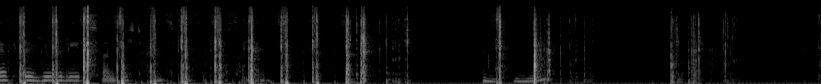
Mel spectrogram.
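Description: A glass bottle clicks and taps in a woman's hands.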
